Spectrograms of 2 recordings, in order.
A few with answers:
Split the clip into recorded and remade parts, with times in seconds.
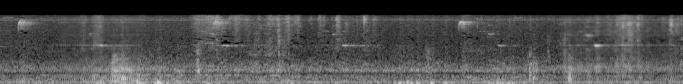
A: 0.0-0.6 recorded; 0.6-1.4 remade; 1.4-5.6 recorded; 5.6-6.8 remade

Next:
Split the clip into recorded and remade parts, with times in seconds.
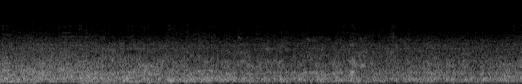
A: 0.0-1.0 recorded; 1.0-4.1 remade; 4.1-5.2 recorded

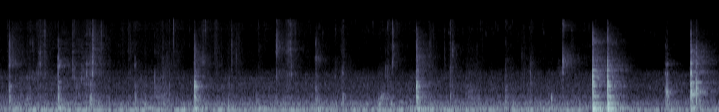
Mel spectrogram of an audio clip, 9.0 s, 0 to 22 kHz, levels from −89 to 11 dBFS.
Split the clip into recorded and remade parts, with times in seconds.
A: 0.0-3.6 remade; 3.6-9.0 recorded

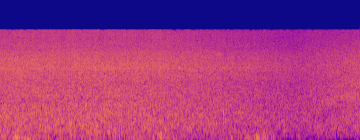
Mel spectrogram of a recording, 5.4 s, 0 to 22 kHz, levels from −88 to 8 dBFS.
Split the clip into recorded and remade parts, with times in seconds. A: 0.0-0.5 recorded; 0.5-2.9 remade; 2.9-3.3 recorded; 3.3-3.9 remade; 3.9-5.4 recorded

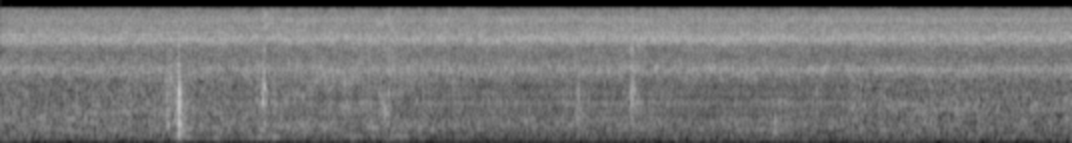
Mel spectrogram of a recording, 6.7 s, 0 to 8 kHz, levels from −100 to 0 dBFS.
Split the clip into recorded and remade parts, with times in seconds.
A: 0.0-1.4 recorded; 1.4-5.3 remade; 5.3-6.7 recorded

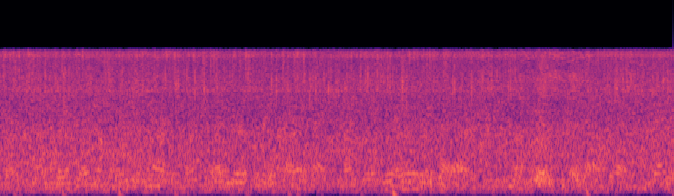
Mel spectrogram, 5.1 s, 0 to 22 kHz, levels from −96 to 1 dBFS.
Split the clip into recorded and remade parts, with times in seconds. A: 0.0-3.9 recorded; 3.9-4.4 remade; 4.4-5.1 recorded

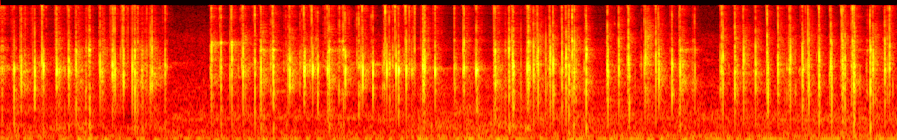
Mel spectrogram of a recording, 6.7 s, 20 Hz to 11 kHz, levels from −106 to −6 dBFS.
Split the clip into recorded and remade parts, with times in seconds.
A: 0.0-1.3 remade; 1.3-3.1 recorded; 3.1-4.0 remade; 4.0-6.7 recorded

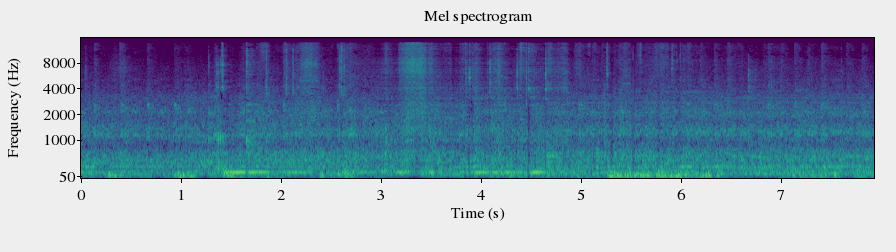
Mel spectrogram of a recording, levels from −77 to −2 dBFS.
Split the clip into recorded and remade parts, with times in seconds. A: 0.0-2.9 recorded; 2.9-4.9 remade; 4.9-7.9 recorded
